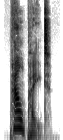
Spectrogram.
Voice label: "palpate", English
